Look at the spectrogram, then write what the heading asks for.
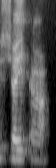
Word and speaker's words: شيئا: Because you're stopping, so you say شيئا. You know that. When there is tanween, two fatha ending, and you're stopping there, so you will pronounce it as single fatha.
